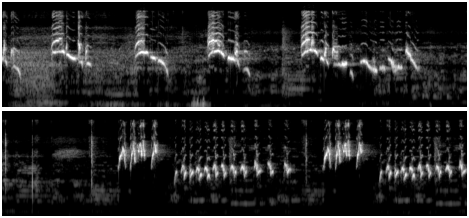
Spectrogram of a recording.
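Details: Singing white-rumped shama from Medan, used to stir other shamas: loud descending whistled phrases repeated about every second, a short low rumble, then rapid trilled rattling series alternating with high buzzy bursts.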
